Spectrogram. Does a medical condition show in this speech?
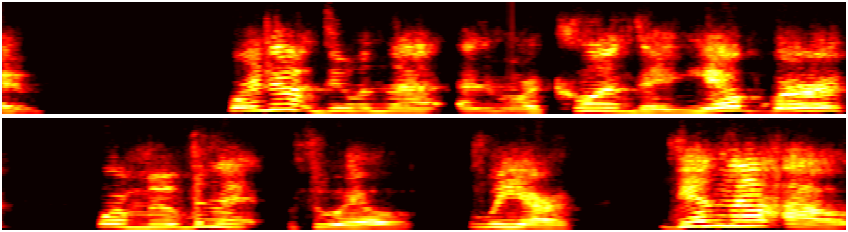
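Yes: cerebellar ataxia.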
